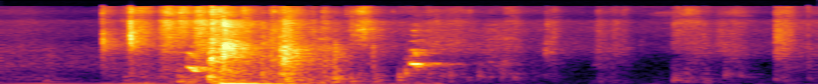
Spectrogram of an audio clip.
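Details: A Pomeranian cries like a wolf when its owner leaves home, giving a brief, strained howling cry just after the owner says goodbye.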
